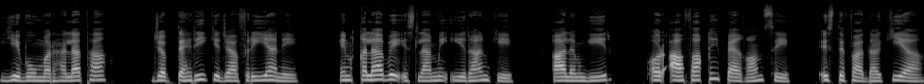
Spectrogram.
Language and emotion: Urdu, neutral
